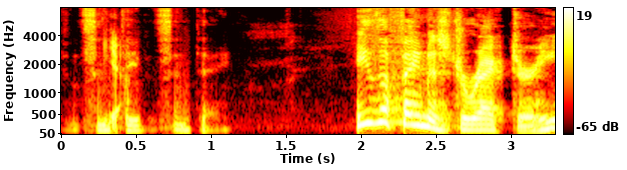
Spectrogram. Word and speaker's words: Vicente: I think I said his name wrong the entire last episode, but it's Vicente, I believe. Vicente.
